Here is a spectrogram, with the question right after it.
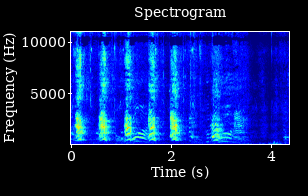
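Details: Male Rottweiler Kolohe starting protection training, first day of bite work: quick, harsh barks come roughly every half second, then trail off into quiet.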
